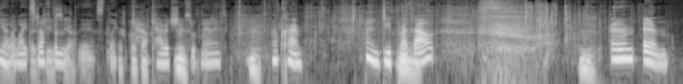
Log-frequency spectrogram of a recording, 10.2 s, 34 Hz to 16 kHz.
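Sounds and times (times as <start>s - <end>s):
speech: 0.0s - 7.7s, 8.7s - 10.1s
strained voiced grunts: 3.6s - 4.1s, 7.4s - 9.1s
person clearing throat from cartilage stuck in throat while eating spicy food: 8.7s - 9.0s.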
